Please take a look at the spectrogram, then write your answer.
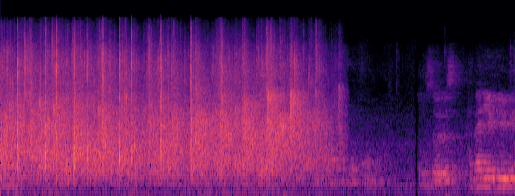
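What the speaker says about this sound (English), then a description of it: "Please give a big round of applause to Nathan Delfouneso." An audience at a Show Racism the Red Card community trust event applauds a guest in a loud, dense burst of clapping that fades out partway, followed by a voice.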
